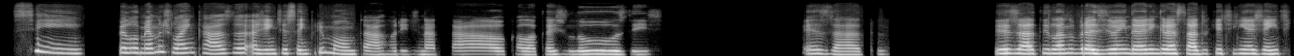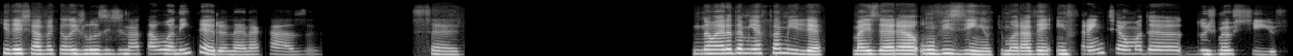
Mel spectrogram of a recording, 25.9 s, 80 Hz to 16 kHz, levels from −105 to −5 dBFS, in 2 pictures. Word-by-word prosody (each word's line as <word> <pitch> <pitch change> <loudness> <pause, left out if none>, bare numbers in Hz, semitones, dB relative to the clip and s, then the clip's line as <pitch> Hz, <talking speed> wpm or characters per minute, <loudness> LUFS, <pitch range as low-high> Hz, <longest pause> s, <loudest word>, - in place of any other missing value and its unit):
Sim, 285 -10 -2 0.3
pelo 300 0 0
menos 315 +4 -1
lá 285 -1 -1
em 305 - -6
casa 275 +1 -3
a 255 - -1
gente 250 +1 -1
sempre 245 +3 -4
monta 220 -7 -3
árvore 205 +1 -9
de 205 0 -23
Natal, 205 +1 -7
coloca 200 -1 -6
as 210 +1 -5
luzes. 205 -1 0 1.5
Exato. 210 -4 -6 1.1
Exato, 255 -1 +4
e - - 0
lá 255 0 +4
no 270 +1 -1
Brasil 255 -1 +5
ainda 260 -1 +3
era 250 +1 +5
engraçado 255 -2 +4
que 260 +3 -2
tinha 250 0 0
gente 235 -1 -1
que 260 - -4
deixava 250 -2 +4
aquelas 240 0 0
luzes 235 0 +1
de 235 - -12
natal 235 0 -6
o 250 - +1
ano 235 0 -1
inteiro 250 -7 -1
né, 200 -1 -6
na 200 +1 -8
casa. 200 -3 -15 0.9
Sério. 200 -3 -9 2.3
Não 250 +1 0
era 255 +1 +6
da 275 0 +4
minha 265 0 +1
família, 245 -7 +1 0.3
mas 220 0 +2
era 225 0 +5
um 245 +1 +6
vizinho 225 -4 +1
que 200 - -20
morava 215 0 +1 0.2
em 225 -1 +4
frente 235 +5 -5
a 250 - 0
uma 245 0 -6
da 235 -2 -3
dos 220 +1 -4
meus 225 0 -1
tios. 195 -3 -11
235 Hz, 140 wpm, -23 LUFS, 210-255 Hz, 2.3 s, era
